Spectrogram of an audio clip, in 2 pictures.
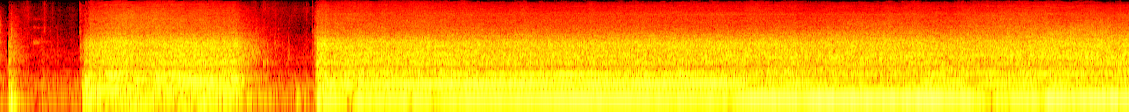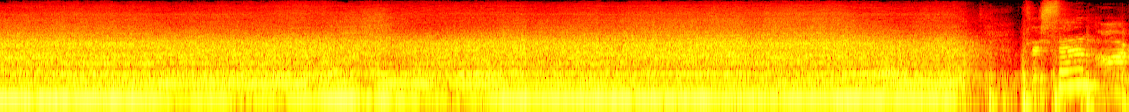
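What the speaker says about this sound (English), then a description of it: "my stick blender has been making a lot of bubbles here lately" A stick blender whirs continuously through goat milk soap batter, a loud, steady motor hum with a sustained tone lasting most of the stretch, cutting off briefly near the start and stopping at the end.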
